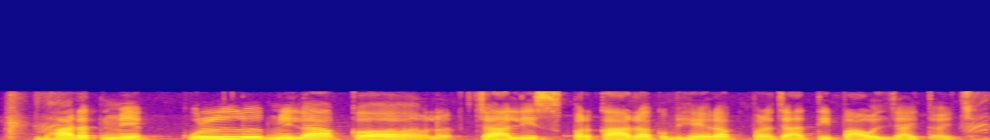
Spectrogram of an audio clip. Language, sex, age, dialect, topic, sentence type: Maithili, female, 18-24, Southern/Standard, agriculture, statement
